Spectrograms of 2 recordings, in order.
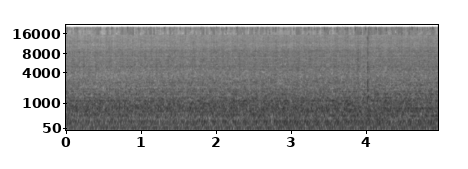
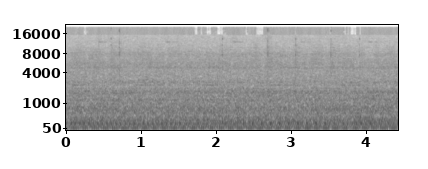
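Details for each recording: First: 2008 Hyundai Accent 2.0 idles with a slightly uneven, stumbling misfire; unplugging coils 1, 2 or 4 worsens it, but cylinder 3 makes no difference, showing a dead cylinder from a failed coil on cylinder 3 plus worn plugs. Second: 2008 Hyundai Accent 2.0, diagnosed with a misfire from a failed cylinder 3 coil and worn plugs: on startup it is running fine now, a steady, even idle with no stumble or miss while misfire counters are monitored.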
